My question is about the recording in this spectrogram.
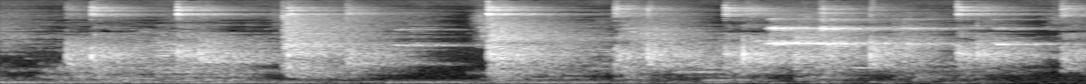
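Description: Table tennis rally: the celluloid ball clicking back and forth off the paddles and table, a quick run of sharp ticks about two a second, each with a short echo.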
